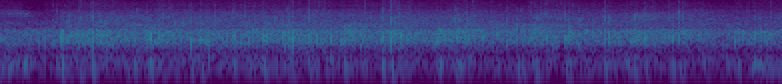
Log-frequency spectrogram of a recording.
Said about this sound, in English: Can we give God a round of applause for people leveraging their lives?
